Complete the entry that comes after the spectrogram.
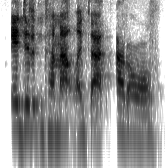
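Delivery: ordinary delivery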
